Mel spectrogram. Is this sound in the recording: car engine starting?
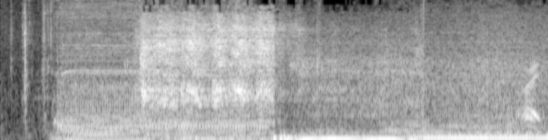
yes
